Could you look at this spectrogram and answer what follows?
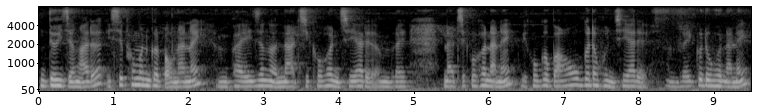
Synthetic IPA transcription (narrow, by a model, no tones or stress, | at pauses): dɯjzɯŋaɾɯisepʰɯmɯnɡɯɾbawnanaj | mpʰajzɯŋɯnaɾzikʰɯɦɯnsejaɾɯ̰mbɾaj | naɾzikʰɯɦɯnanajbekʰowɡɯbawɡɯdawɦɯnsejaɾɯ | mbɾajɡɯdɯwhɯnanaj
